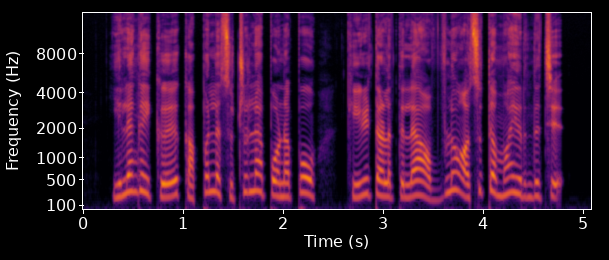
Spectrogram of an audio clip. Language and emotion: Tamil, disgusted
